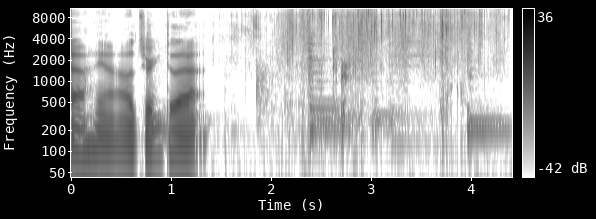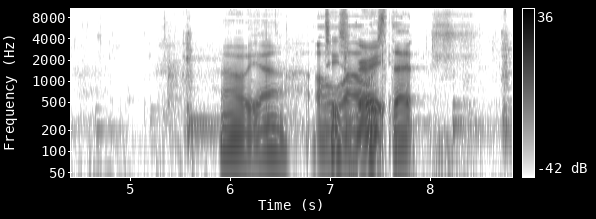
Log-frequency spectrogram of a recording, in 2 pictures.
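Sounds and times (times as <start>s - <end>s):
speech: 0.0s - 1.5s, 5.9s - 8.2s
paper being crumpled by hand: 1.4s - 4.7s.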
